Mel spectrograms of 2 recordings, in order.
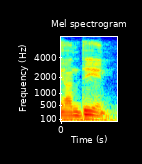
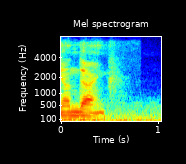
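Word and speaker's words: Undine: beta quadrant yes Edwards they are called the undan not the undying oh my gosh I had no idea oh my gosh I can't believe I've been saying their name wrong the whole time all right undan not undy UND well I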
